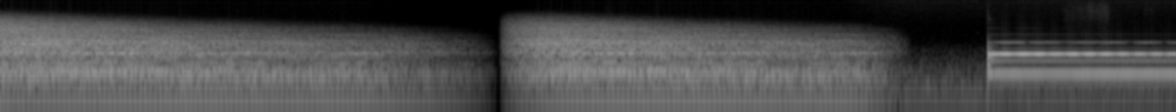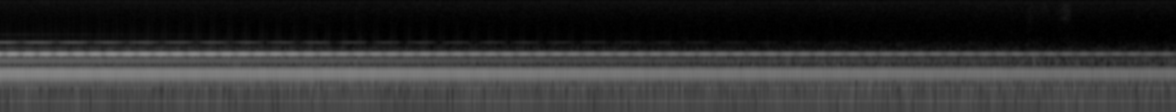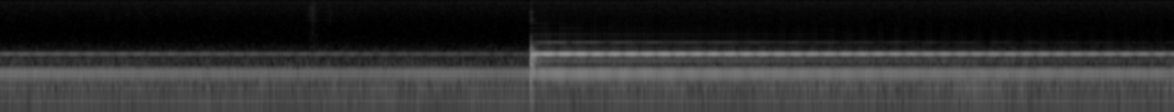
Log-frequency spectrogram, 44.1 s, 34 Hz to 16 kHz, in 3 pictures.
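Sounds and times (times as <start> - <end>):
singing bowl ringing: 12.4 - 35.3, 36.0 - 44.0.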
